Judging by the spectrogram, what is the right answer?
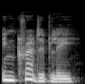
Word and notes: incredibly: British English

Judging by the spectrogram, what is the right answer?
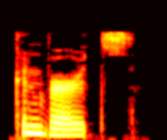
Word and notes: converts: British English

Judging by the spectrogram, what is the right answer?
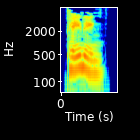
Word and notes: paining: British English

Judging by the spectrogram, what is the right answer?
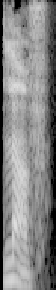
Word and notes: love: British English

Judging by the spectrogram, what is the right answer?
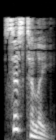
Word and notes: systole: British English

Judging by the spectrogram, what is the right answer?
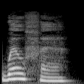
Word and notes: welfare: British English

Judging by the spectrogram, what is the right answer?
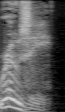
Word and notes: rosy: British English

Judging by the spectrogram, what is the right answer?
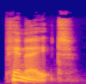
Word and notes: pinnate: British English

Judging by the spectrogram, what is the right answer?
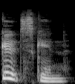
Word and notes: goatskin: British English

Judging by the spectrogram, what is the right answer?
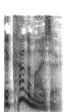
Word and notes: economizer: British English

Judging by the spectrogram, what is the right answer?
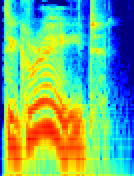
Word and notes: degrade: British English

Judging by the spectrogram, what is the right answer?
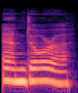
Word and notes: andorra: American English

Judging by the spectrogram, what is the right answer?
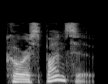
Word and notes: corresponsive: British English

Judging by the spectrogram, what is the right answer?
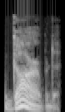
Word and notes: garbed: British English

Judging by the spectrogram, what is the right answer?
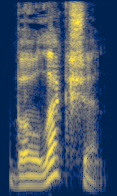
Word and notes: bolection: British English

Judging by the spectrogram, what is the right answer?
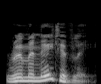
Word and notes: ruminatively: British English

